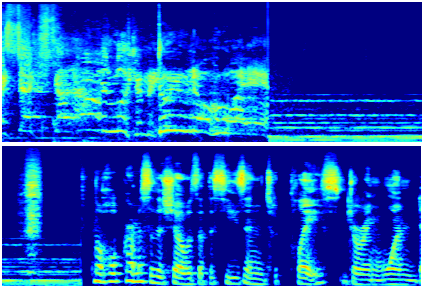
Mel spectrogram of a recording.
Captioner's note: various yelling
